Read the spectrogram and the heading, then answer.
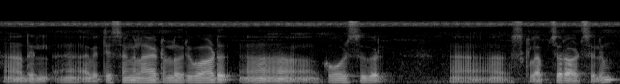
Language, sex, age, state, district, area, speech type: Malayalam, male, 30-45, Kerala, Kottayam, rural, spontaneous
